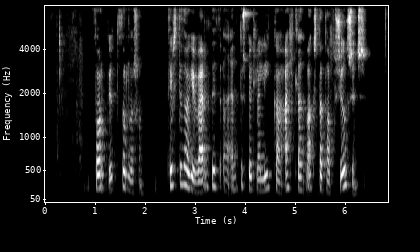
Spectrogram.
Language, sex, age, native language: Icelandic, female, 30-39, Icelandic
